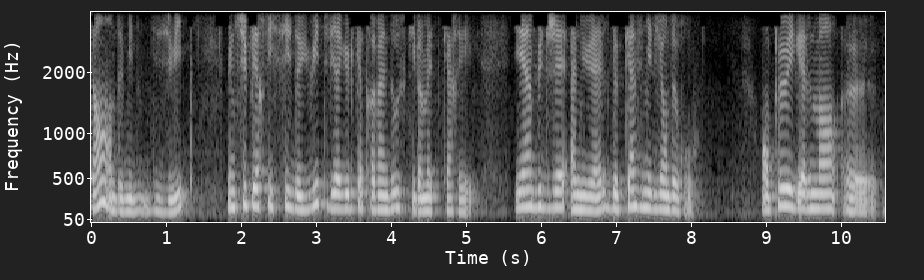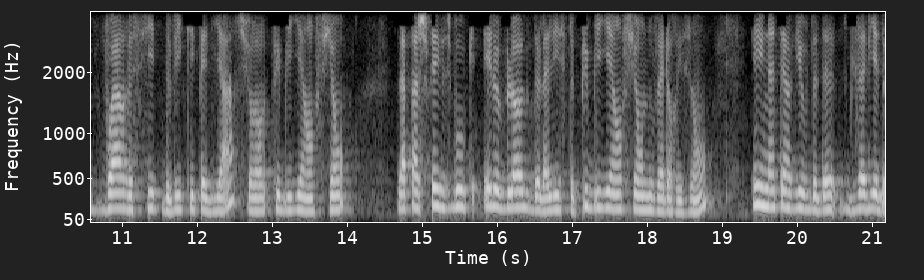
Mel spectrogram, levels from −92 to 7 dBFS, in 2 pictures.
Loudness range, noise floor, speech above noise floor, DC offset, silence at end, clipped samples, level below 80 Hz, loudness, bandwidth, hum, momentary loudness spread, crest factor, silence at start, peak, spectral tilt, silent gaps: 2 LU; -55 dBFS; 38 dB; under 0.1%; 0 s; under 0.1%; -54 dBFS; -18 LUFS; 4 kHz; none; 7 LU; 16 dB; 0 s; 0 dBFS; -11.5 dB/octave; none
